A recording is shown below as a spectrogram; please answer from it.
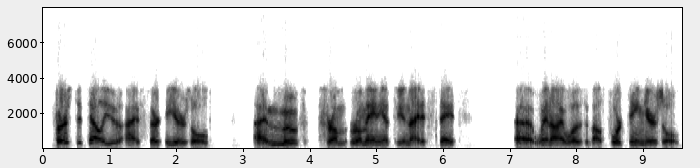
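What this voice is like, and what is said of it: Non-native English accent. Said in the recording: “I apologize for accent. It's hard time understand.”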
